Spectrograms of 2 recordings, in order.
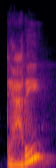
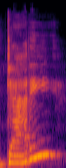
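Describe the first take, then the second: First: Shaky, stunned question; barely holding together as she asks; a trembling Daddy?; tremor in the voice. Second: Daddy? asked higher and louder. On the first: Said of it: "my voice coming out with a tremor". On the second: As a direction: demand it, hurt and shocked. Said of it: "louder this time". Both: A narrator's reading.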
